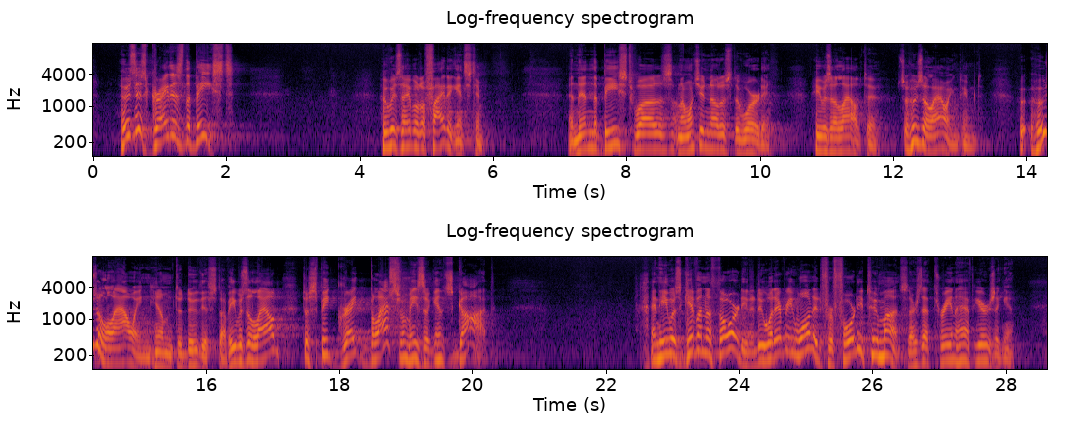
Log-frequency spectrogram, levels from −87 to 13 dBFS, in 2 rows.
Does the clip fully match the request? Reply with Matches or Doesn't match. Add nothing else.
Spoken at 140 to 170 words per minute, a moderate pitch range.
Doesn't match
